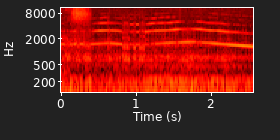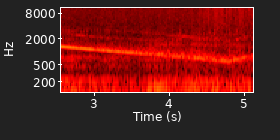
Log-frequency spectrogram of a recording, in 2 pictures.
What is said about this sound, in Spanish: Ya las sirenas, gritos y ruidos se oían cada vez más distantes.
